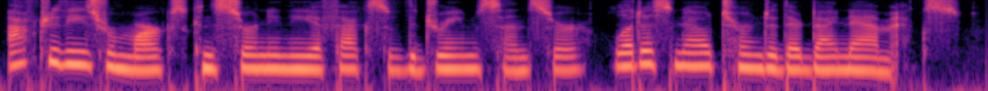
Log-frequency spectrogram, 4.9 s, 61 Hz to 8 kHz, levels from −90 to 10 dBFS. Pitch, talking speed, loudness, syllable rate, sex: 210 Hz, 205 wpm, -18 LUFS, 5.6 syllables/s, female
